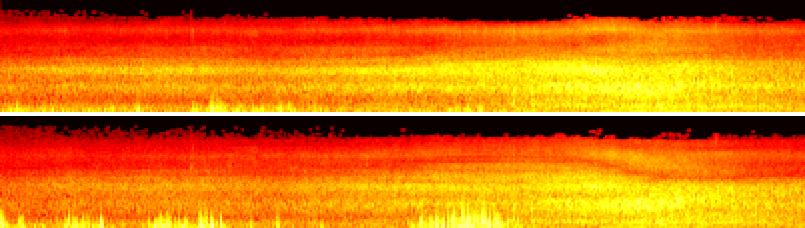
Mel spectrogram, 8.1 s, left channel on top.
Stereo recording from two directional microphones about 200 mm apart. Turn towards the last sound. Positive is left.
turn(degrees=45)  # may be behind; listen again after turning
